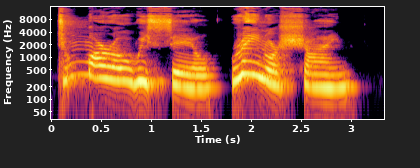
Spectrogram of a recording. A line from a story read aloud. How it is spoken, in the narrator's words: roared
